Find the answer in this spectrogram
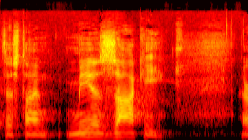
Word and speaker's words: Miyazaki: Miyazaki.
